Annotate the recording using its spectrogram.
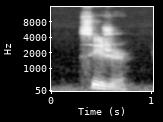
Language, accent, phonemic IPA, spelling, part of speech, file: English, US, /ˈsi.ʒɚ/, seizure, noun / verb, En-us-seizure.ogg
- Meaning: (noun) senses related to possession: 1. The act of taking possession, as by force or right of law 2. The state of being seized or of having been taken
